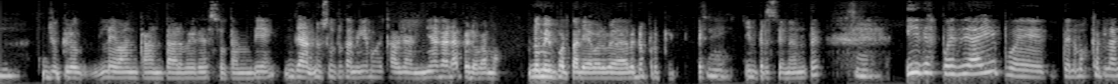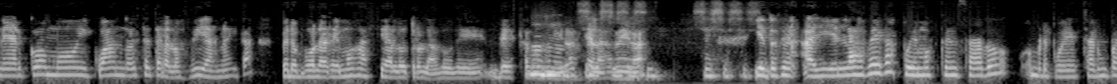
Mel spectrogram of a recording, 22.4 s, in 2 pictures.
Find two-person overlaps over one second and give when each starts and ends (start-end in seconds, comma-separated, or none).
16.4-17.6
